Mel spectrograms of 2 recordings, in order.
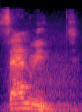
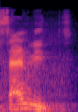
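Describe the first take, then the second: No difference in how they are said.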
